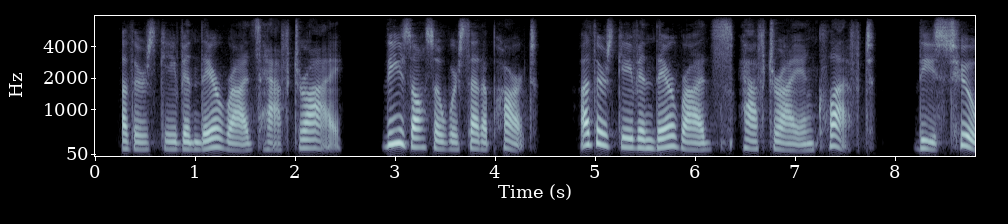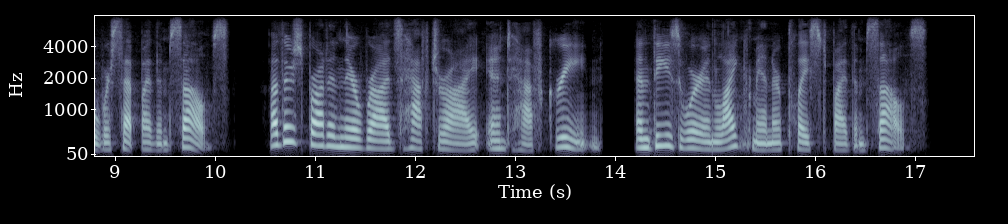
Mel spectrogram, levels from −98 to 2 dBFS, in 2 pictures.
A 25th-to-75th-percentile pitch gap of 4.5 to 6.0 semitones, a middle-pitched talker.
Yes: average, 5.1 semitones; medium, 165 Hz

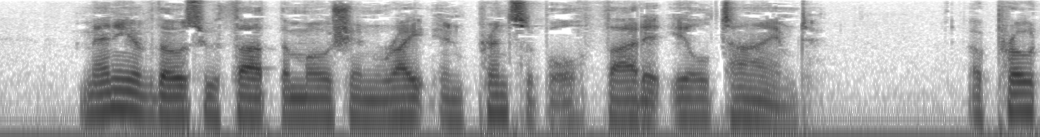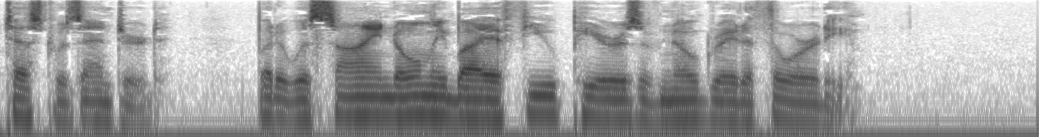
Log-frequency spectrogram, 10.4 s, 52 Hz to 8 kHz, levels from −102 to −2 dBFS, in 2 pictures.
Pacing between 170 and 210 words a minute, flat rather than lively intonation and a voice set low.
Yes: average, 180 wpm; narrow, 2.3 semitones; low, 105 Hz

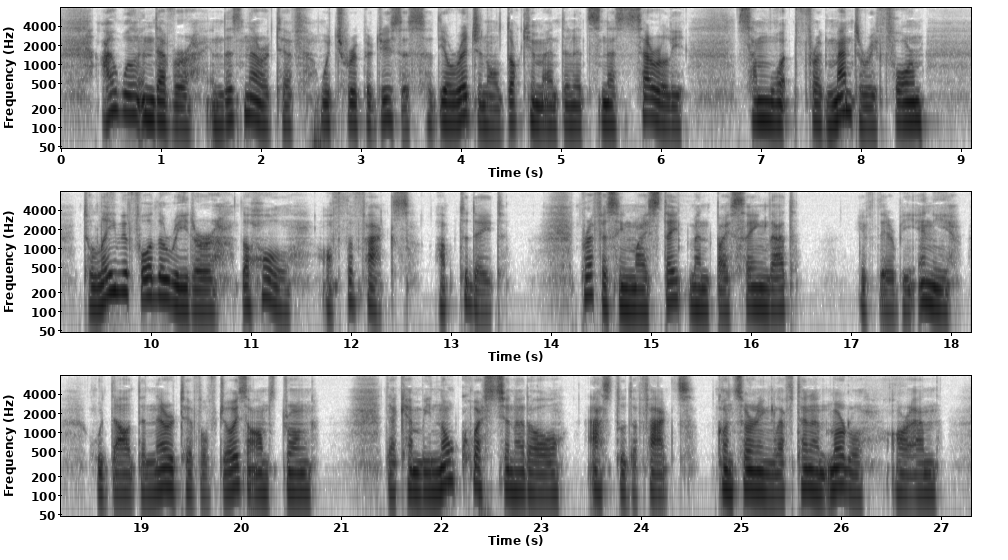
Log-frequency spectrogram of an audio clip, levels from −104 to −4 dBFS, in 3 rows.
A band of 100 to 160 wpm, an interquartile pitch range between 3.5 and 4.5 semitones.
No: average, 140 wpm; average, 3.0 semitones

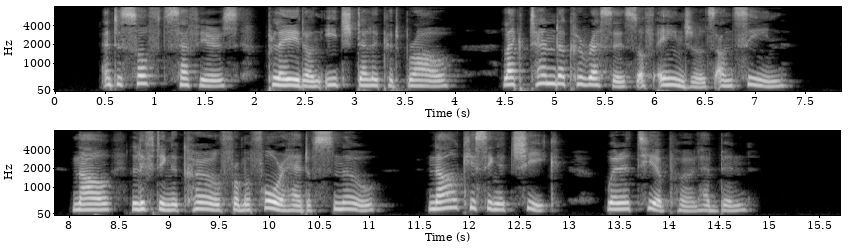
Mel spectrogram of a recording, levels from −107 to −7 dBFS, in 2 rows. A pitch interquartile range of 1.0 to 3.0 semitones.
No: average, 3.5 semitones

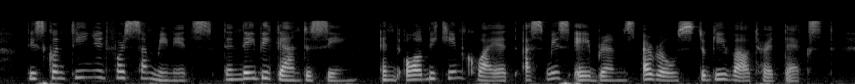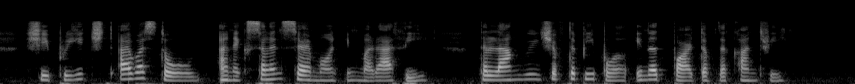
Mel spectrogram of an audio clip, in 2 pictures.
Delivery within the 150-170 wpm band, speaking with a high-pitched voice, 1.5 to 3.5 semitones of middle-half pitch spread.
No: average, 160 wpm; high, 205 Hz; average, 5.0 semitones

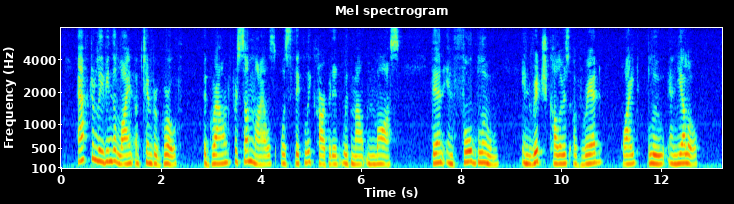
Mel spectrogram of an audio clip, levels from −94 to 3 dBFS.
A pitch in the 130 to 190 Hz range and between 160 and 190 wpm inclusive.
No: medium, 185 Hz; average, 140 wpm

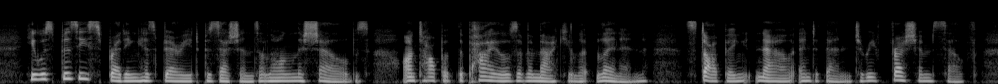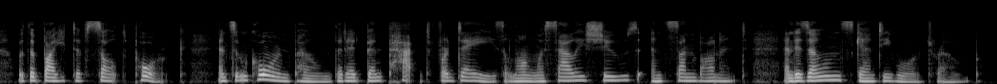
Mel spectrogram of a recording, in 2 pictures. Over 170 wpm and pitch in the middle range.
No: average, 155 wpm; medium, 155 Hz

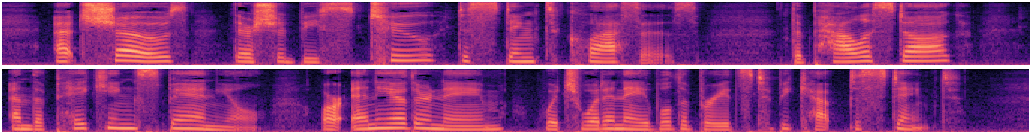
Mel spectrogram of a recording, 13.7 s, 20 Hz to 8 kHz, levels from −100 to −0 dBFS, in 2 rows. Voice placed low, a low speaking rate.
No: high, 190 Hz; slow, 125 wpm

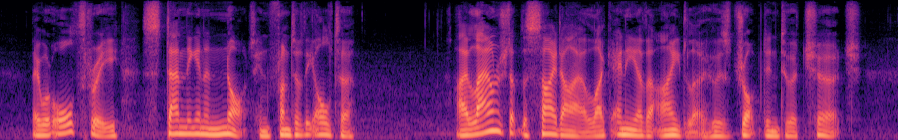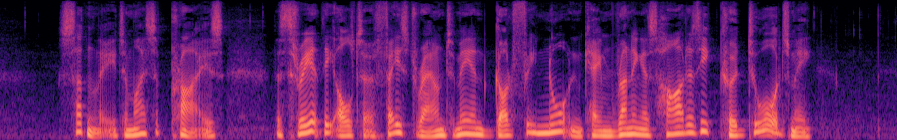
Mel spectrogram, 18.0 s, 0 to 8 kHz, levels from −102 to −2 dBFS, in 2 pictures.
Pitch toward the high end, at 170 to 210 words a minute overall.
No: low, 115 Hz; average, 180 wpm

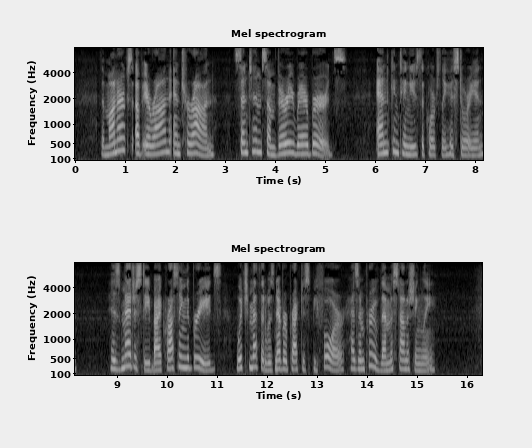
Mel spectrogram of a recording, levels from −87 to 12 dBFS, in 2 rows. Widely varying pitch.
No: average, 3.7 semitones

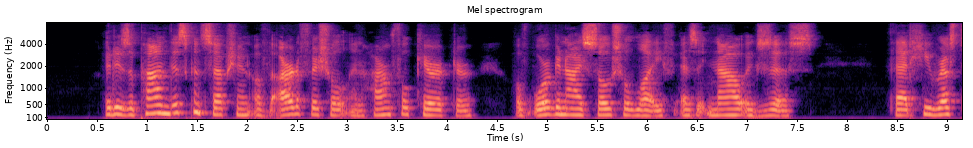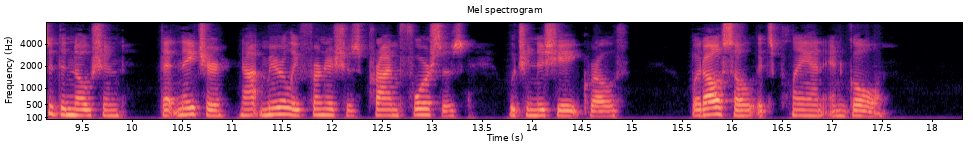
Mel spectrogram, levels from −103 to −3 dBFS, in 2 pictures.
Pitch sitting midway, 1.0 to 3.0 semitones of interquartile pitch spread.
Yes: medium, 180 Hz; average, 2.7 semitones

